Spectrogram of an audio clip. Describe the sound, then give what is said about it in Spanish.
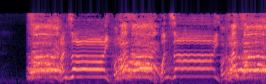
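In a film scene, a large crowd cheers and chants in unison, hailing their new emperor of Japan, loud rhythmic waves of voices rising and falling in repeated bursts. “Están saludando a su nuevo emperador.”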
